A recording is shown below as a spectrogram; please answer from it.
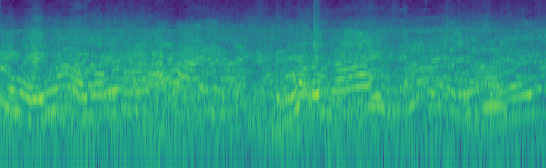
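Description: Several people talking at once, a busy murmur of overlapping chatter with no clear words.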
